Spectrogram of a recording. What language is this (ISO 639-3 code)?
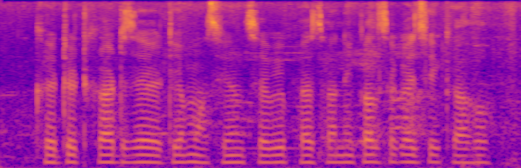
mai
